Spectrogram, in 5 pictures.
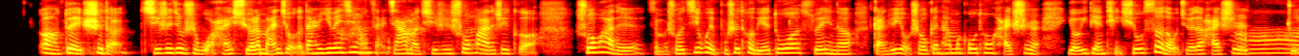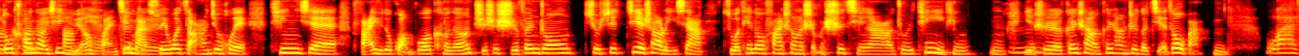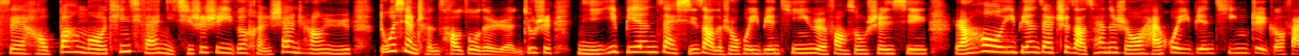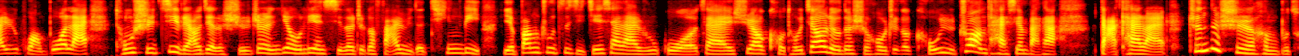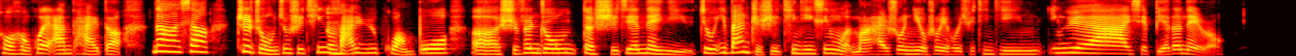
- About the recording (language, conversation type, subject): Chinese, podcast, 你早上通常是怎么开始新一天的？
- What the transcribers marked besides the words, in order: tapping; other background noise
